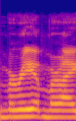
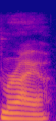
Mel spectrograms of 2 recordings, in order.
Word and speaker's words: Mariah: Oh Holy Night the Mariah Carey version yeah oh yeah yeah yeah yeah gotta go like that you say Maria I say Mariah it is Mariah okay you say it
